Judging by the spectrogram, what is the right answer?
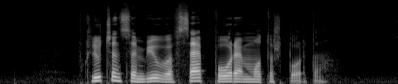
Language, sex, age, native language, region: Slovenian, male, 18-29, Slovenian, Southeast Slovenia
